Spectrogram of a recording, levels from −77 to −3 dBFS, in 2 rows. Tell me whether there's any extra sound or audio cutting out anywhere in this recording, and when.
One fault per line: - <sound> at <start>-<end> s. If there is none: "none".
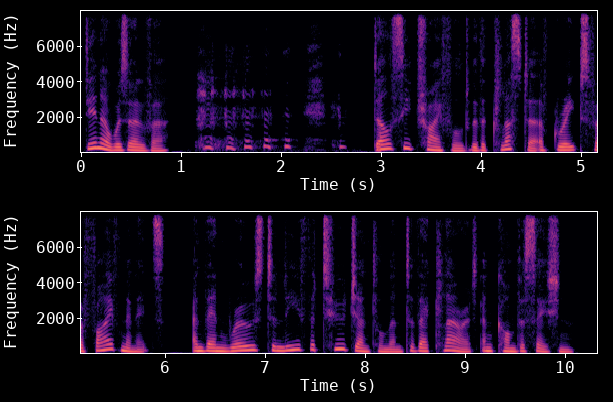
- laugh at 1.1-2.7 s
